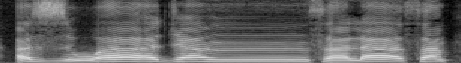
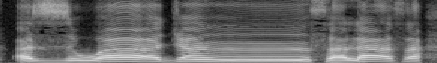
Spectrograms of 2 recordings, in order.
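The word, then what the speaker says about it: أَزْوَاجًا ثَلَاثَةً: So, ang tamang bigkas is azwajan salasa. Azwajan salasa. May gun na. Pero, so dir ka di mo makinig na kitnuyan din ay tunog ka ko tanwin na sa azwajan salasa. Huwag mong bibigkasin ng azwajan salasa. Mali po. Dapat na azwajan salasa.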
